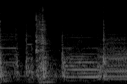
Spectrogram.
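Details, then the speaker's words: Sewing machine stitching heavy folded bias tape on a surgical mask: short uneven bursts of heavy needle thumping as it punches through thick layers; machine labouring on thick material. "you can hear my needle thumping it really doesn't like this heavy bias tape"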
